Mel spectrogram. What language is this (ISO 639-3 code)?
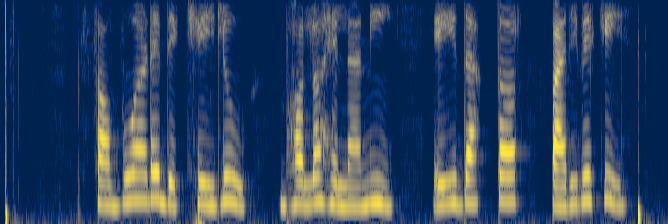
ori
